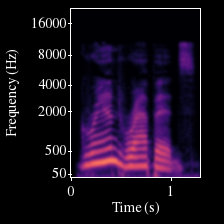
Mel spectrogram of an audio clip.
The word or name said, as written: grand rapids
